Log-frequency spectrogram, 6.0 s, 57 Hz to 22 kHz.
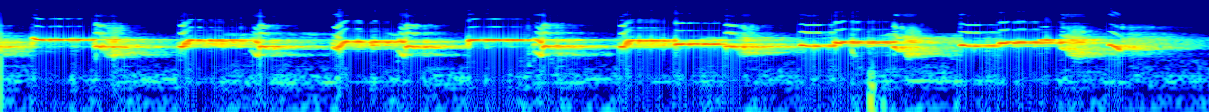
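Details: Yellow-vented bulbul singing a long, slow-pitched rolling song meant for birds to copy: short whistled phrases repeated about every 0.7 seconds, each dropping from a higher note to a lower one, in a quiet background.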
